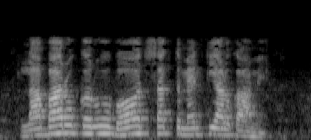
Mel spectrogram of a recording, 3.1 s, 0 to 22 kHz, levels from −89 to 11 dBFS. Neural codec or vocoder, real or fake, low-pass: none; real; 7.2 kHz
